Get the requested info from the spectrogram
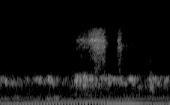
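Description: Near silence: room tone with a low hum, and a faint, brief hiss about a second in.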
